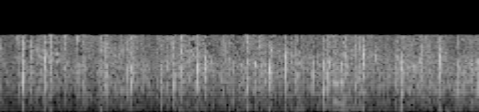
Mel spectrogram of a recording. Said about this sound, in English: Can you clap your hands for this book?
